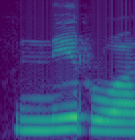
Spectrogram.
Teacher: نون کو را کے ساتھ سختی سے ملائیں گے نروا نرمی ساتھ نہیں ملانا نروا ٹھیک ہے پھر نرواحیم نہیں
